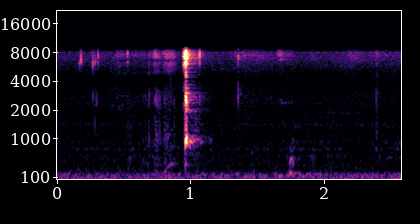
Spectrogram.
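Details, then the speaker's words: A baby girl, kicking her feet, gives a single sharp, brief hiccup over quiet room noise; hiccups. "hi jlyn you got the hiccups oh got the hiccups"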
